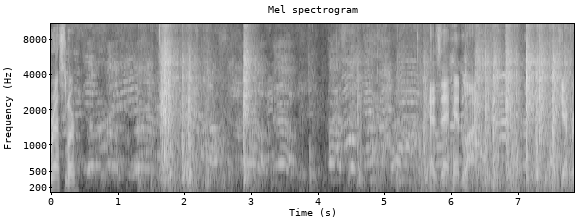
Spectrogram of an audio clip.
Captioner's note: crowd cheering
